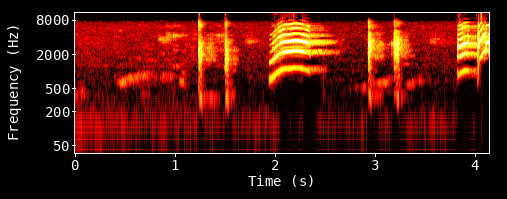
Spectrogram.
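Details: Parrot talking: pairs of sharp clicks around a loud arched voice-like call, ending on a rising whistled phrase.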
